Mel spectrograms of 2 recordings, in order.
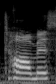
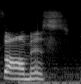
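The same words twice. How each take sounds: First: The name begins with a plain T sound. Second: The name begins with a TH sound. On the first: The speaker calls it right. "I know it's Thomas" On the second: The speaker calls it wrong. "and not Thomas"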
